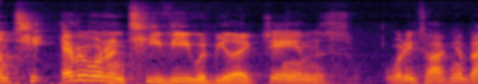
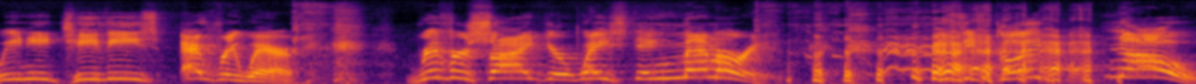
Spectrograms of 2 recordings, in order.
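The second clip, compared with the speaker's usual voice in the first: put-on yelling voice, higher pitch; 11 semitones higher than usual. Answering after hearing about the impression, yelling at people: Jon Taffer impression. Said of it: "you do an impression of John Taffer".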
